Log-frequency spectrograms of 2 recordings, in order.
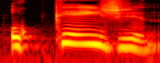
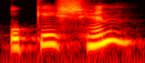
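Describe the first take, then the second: First: The middle consonant is a zh sound. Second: The middle consonant is an sh sound. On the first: The speaker calls it right. "इनमें जन sound आता है" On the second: The speaker calls it wrong. "इनमें शन नहीं आता है"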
